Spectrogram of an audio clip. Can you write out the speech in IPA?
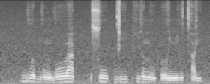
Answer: b u˥˨ ə̯ b o˧˩ ŋ b oː˧˥ ʋ a˥˨ k̚ | s uː˥˨ p̚ d iː˧ pʰ i˥˨ ə̯ n u˩ ʔ ɤː˧˩ ɲ ɯː˩˧ t̪ʰ a˩ j

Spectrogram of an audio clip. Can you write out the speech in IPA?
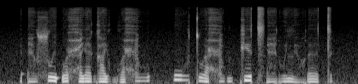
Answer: ʔ ɛ̤˧ sʷ i˥˧ ʔ u˧ ħ j ɛ˧ ɡ a˧˩ j ɡʷ ɨ˩˧ ħ ṳ˥ | w ṳ˥ tʷ ɘ˧˩ ħ ṳ˧ ɡ kʲ ɨ˥ t͡sʼ ɛ̤˧ ɾ ṳ˥˧ lʲ ɔ̤˩˧ ɾ ɘ˥˧ t

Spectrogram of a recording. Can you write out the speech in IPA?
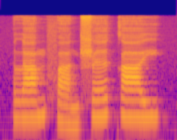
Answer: l a˧˥ m f a˨˩˨ n ʂ ɛ˧˥ k a˧ j

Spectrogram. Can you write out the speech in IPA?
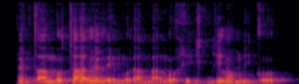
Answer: ɛ̃˧ t a˧ m o˦ t a˦ l ɛ̃˦˨ l e˨ m o˨ ɾ a˨ m a˨ m o˧ h i˦ ɡ i˦ ɡ͡b i˦ l ɔ̃˧ m i˨ ɡ o˧

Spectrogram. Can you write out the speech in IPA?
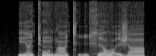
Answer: j ɛ̃˨˥ cʰ õ˦˨ d ã˧˩˧ cʰ ḭ˩˧˩ x e˨˥ lˠ ḛ˨˥ ʒ a˩˧

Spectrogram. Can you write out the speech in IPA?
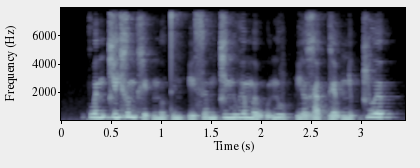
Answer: k w ə˨˦ n t͡ɕ ə˨˦ j ɣ ə˧ m x e˨˩ t̚ n o̤˨˩ t̪ i̤˨˩ n ʔ i˧˩ s ə̤ː˨˩ ŋ t͡ɕ ə˧ n v ɨ˧ ə̯ m ə˧˩ w ʔ ṵ˧˥ n v ə˨˩ p̚ ʔ i˧ ə̯ ɣ a˨˩ t̚ ɣ ɛ̰˧˨ w ɲ ə˨˩ p̚ t͡ɕ u˧ ə̯

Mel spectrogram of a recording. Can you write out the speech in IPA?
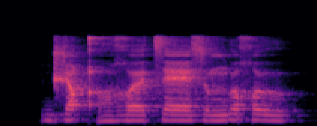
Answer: d͡ʒ ɵ qʼ ɑ̤ ʁʷ əː t͡s ɛː z o ŋ u χ u

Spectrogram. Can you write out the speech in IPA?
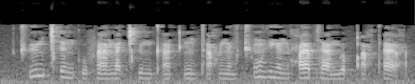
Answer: t͡ʃʼ y ŋ ǀʰ e ŋ kʼ u f æ̃ ŋ æ ǀʰ y ŋ kʼ æ̃ kʼ ĩ b tʼ æ̃ ħ ŋ ẽ z t͡ʃʼ ũ z j ẽ ŋ ħ æ b z æ ŋ ɯ b qʼ ẽ ħ tʼ æ ħ

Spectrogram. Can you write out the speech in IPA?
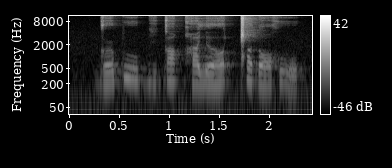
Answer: ɡ ə˞ p uː ɓ i ɡ ɑ qʰ i lʲ ʌː ǁ ʌ ɗ ɔ x u

